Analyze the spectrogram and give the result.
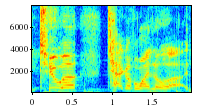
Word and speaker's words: Tua Tagovailoa: It's going to be Tua Tagovailoa. Did I say that right? – Yes, you did.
